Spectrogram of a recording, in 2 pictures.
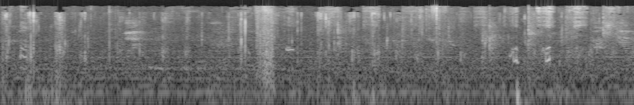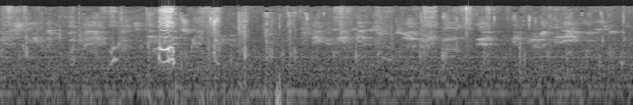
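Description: Rabbits rustling and chewing grass in a plastic basket: a steady run of small crisp clicks and crunches, with two sharp low knocks and a brief high chirping call about two-thirds of the way through.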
